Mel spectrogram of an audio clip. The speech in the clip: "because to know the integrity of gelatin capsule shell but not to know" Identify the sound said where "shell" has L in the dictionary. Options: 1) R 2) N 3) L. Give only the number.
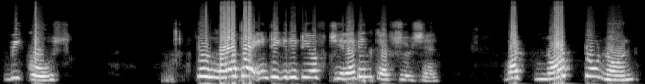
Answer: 2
